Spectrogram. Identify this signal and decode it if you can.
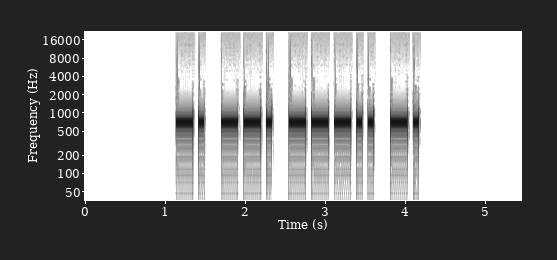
Morse code, heard as a keyed tone, about 17 wpm, 700 Hz. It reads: NG8N
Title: USA Call Signs - 4 Characters - Repeated 2x - 17wpm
